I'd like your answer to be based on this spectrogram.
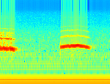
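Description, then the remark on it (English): Two low, hollow owl hoots sound in the open, a short one followed after a pause by a longer, steady one, both clear and carrying over a faint background hum. “Now, the owl sound that most people hear is whoop. You hear this whoop. That's an owl sound.”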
